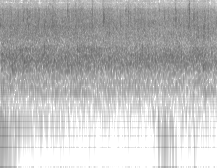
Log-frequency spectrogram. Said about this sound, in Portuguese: Vamos aplaudir a nossa liderança?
